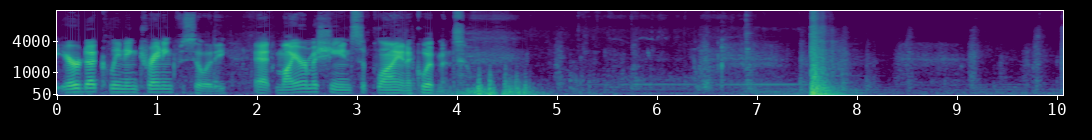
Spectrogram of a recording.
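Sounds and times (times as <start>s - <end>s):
door shutting with a thud: 7.4s - 8.2s.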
